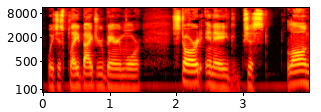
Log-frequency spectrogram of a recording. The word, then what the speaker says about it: Barrymore: kane and starring drew barrymore rhymes with fairy more very i don't know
